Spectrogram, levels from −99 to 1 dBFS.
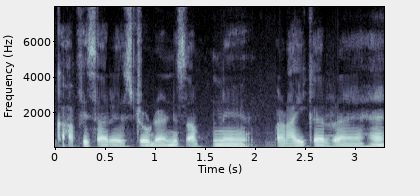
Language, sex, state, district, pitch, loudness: Hindi, male, Chhattisgarh, Korba, 90 Hz, -16 LUFS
